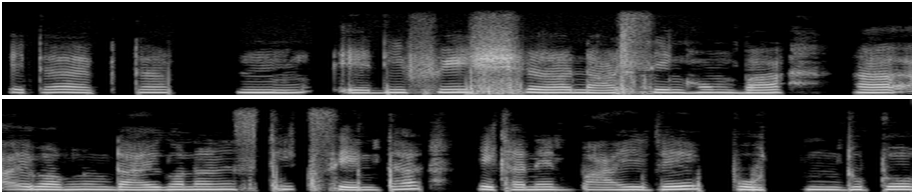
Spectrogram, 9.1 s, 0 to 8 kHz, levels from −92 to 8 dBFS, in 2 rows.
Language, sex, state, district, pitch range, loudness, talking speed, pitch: Bengali, female, West Bengal, Dakshin Dinajpur, 225-240 Hz, -18 LUFS, 110 wpm, 230 Hz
